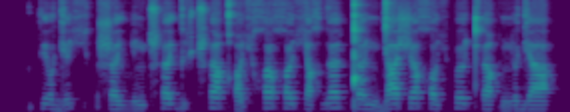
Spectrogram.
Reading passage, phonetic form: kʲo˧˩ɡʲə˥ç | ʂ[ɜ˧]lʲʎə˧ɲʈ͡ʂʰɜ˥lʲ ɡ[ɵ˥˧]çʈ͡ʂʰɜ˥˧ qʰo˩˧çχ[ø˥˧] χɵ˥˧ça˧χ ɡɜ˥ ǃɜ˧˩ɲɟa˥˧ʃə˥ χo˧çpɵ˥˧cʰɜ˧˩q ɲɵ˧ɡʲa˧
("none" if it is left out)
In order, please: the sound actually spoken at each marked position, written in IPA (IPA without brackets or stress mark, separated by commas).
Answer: ɜ˧˩, ɵ˥, ɵ˥˧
